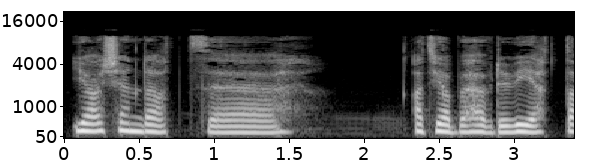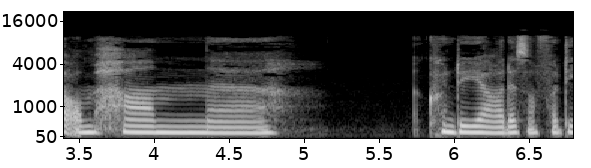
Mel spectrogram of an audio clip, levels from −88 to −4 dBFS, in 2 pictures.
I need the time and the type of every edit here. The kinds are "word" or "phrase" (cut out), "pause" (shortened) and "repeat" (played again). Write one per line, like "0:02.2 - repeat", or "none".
none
